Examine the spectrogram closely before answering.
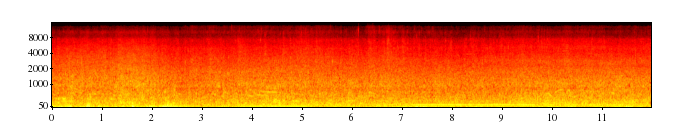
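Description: Wind blows outdoors, rumbling across the microphone.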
